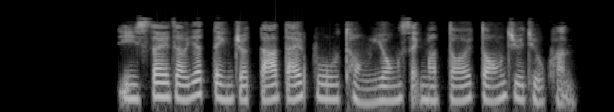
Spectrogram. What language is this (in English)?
Cantonese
